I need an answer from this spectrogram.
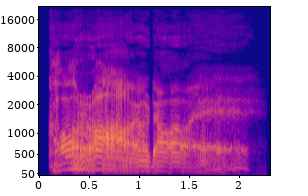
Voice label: male curse evil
